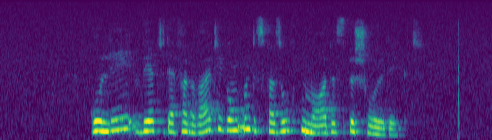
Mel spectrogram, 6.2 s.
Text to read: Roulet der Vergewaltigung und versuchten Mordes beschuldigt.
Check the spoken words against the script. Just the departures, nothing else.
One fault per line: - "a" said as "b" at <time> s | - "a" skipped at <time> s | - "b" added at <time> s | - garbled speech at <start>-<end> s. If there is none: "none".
- "wird" added at 1.8 s
- "des" added at 3.2 s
